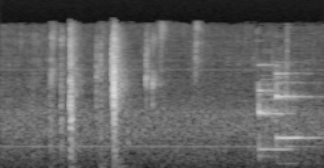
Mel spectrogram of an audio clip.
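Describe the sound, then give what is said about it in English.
An SD card is plugged into a USB card reader on a Windows computer, giving a few light plastic clicks and ticks, then a short electronic chime tone as the device is recognized. “I'm going to plug my SD card into the reader.”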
